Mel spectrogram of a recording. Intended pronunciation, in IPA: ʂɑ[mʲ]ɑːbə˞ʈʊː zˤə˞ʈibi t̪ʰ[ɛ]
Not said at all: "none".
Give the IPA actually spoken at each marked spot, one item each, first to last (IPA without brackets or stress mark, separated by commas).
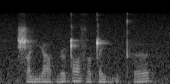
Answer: mʲ, ə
